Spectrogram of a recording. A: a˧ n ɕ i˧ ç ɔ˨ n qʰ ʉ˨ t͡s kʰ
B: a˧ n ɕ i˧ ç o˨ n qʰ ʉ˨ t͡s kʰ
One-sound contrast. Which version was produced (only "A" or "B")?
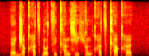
B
